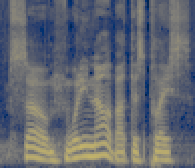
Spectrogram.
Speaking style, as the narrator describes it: I asked

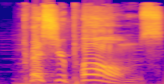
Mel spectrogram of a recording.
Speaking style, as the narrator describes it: Lydia's dad shouted

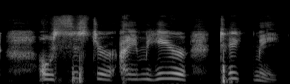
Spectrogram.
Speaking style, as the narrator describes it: the child stretched out his arms and cried

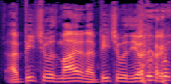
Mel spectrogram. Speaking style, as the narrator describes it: laughing at him and saying

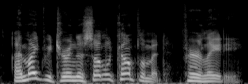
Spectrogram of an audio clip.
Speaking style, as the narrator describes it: he said

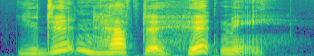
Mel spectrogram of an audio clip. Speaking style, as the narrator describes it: he exclaimed

